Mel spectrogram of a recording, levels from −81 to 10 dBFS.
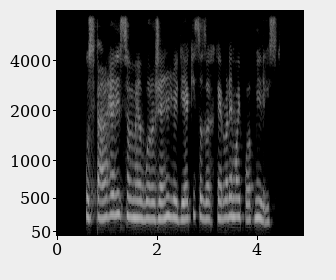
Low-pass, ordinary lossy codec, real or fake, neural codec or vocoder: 7.2 kHz; none; fake; codec, 16 kHz, 1 kbps, FreqCodec, larger model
